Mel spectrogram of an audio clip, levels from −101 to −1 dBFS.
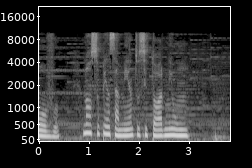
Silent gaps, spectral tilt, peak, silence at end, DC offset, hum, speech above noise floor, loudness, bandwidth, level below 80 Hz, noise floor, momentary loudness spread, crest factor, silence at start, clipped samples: none; -6.5 dB/octave; -12 dBFS; 0.1 s; under 0.1%; none; 21 dB; -25 LUFS; 10 kHz; -54 dBFS; -45 dBFS; 21 LU; 14 dB; 0 s; under 0.1%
